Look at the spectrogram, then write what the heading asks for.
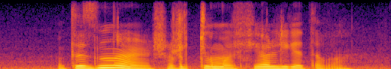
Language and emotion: Russian, angry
